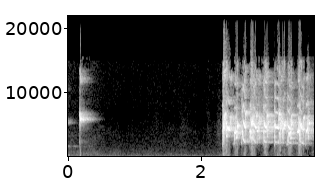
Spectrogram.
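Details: Lovebird song for prompting other lovebirds to sing: one sharp high chirp, a two-second silence, then dense, continuous buzzy chattering trills.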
